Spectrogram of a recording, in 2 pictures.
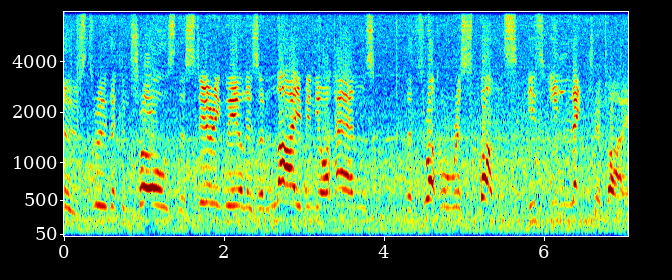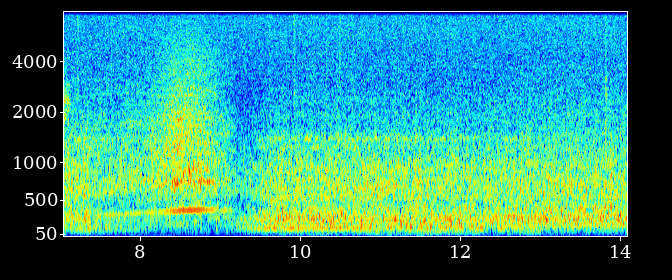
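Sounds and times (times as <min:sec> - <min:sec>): car engine revving hard: 0:04.4 - 0:11.0.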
